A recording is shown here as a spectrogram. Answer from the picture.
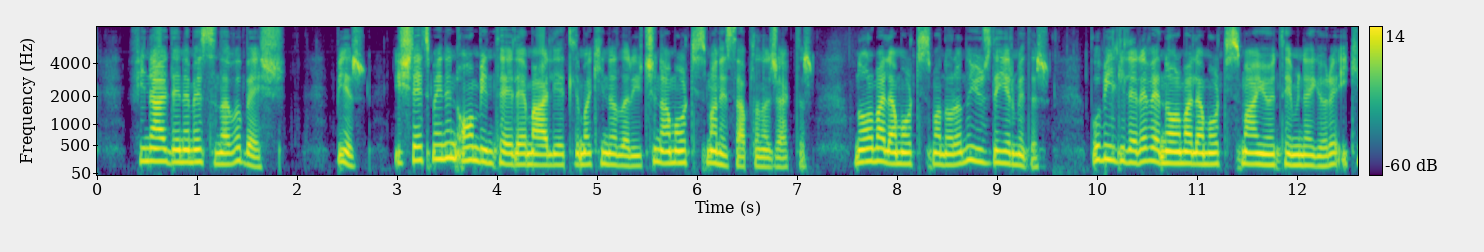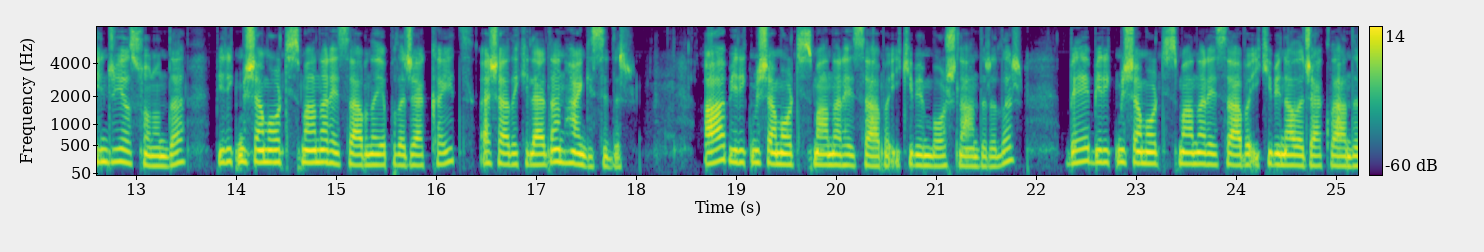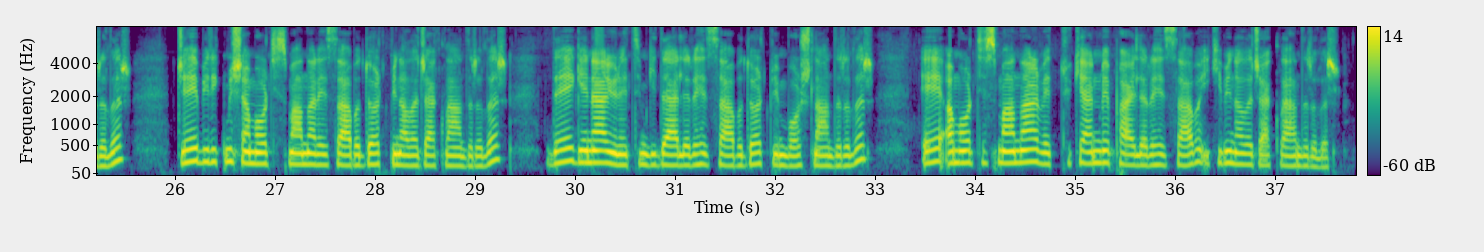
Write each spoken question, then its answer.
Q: Bu bilgilere ve normal amortisman yöntemine göre ikinci yıl sonunda birikmiş amortismanlar hesabına yapılacak kayıt aşağıdakilerden hangisidir?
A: Yanıt B.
